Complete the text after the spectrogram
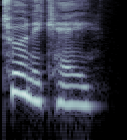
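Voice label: "tourniquet", British English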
